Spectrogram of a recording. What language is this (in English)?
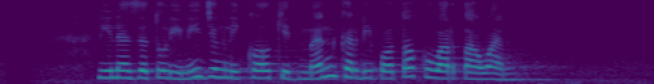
Sundanese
